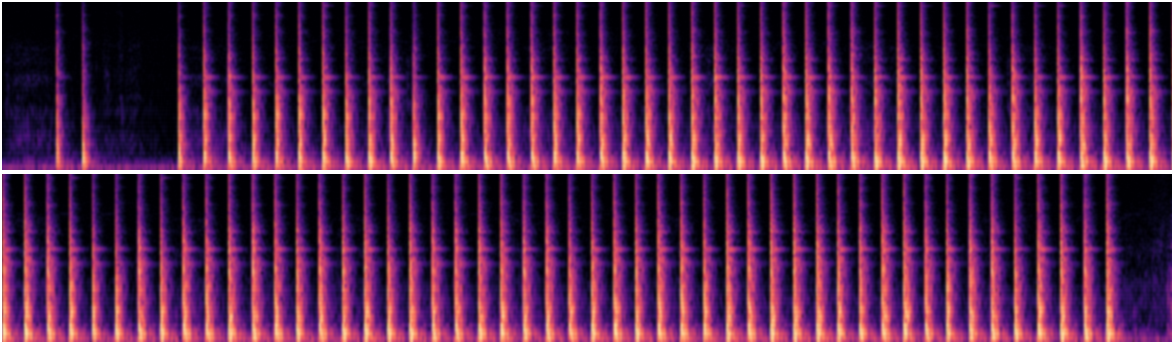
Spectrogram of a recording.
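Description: Steady, evenly spaced hammer blows strike rivets into a sword handle in a workshop, close and loud, continuing for over twenty seconds after a couple of opening taps.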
